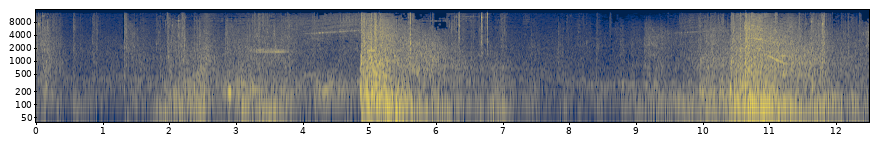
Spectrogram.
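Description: Rifle gunfire rattles in quick bursts.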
